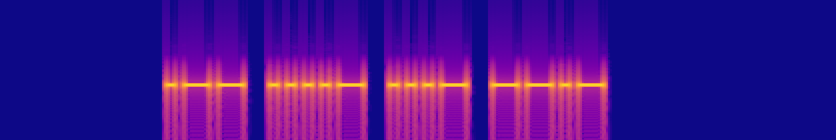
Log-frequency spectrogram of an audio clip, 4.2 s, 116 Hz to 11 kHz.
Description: Morse code, heard as a keyed tone, about 28 wpm, 700 Hz. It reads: W4VQ
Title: Easy Call Signs Repeated 3x - 28wpm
